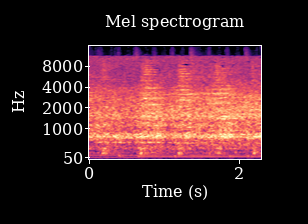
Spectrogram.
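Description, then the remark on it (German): A huge stadium crowd of 100,000 applauds the runner Waldemar Czerwinski from Halle as he enters the stadium, a dense, continuous wash of clapping and roar, steady and loud throughout with no individual voices standing out. “100.000 umfangen ihn mit dem Beifall.”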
